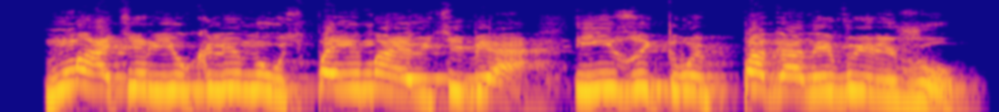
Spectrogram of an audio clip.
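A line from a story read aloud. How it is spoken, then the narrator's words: Furious spluttering yell. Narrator (Russian): Заорал Аббас в бессильной злобе, безобразно брызгая слюной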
